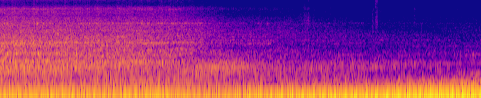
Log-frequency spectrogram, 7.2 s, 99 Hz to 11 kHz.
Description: Intermittent misfire on my 1995 Corvette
